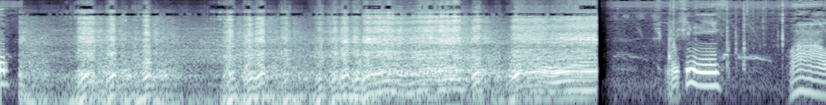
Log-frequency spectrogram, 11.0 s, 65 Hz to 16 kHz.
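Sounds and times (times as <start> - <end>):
engine-like revving: 0.2 - 8.0.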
